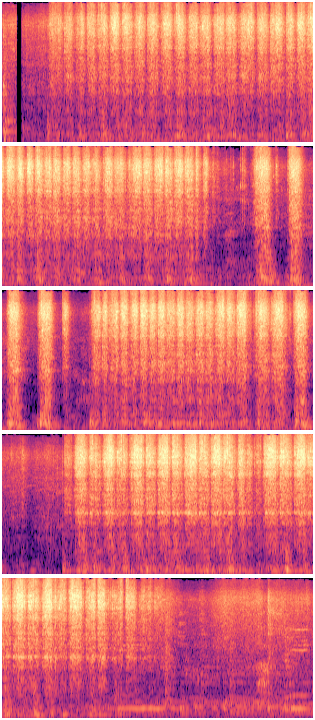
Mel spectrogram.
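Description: A hand brush scrubbing along a rough-sawn wooden roof beam in rapid back-and-forth strokes. There are short pauses about eight and fourteen seconds in, with a few slower, heavier strokes between them.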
